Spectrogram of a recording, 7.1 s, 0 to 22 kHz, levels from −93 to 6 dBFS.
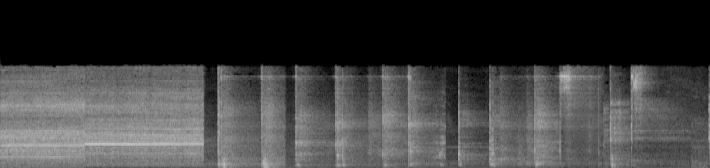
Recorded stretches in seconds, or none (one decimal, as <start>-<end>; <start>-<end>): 0.0-2.2; 4.1-5.0; 6.0-7.1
